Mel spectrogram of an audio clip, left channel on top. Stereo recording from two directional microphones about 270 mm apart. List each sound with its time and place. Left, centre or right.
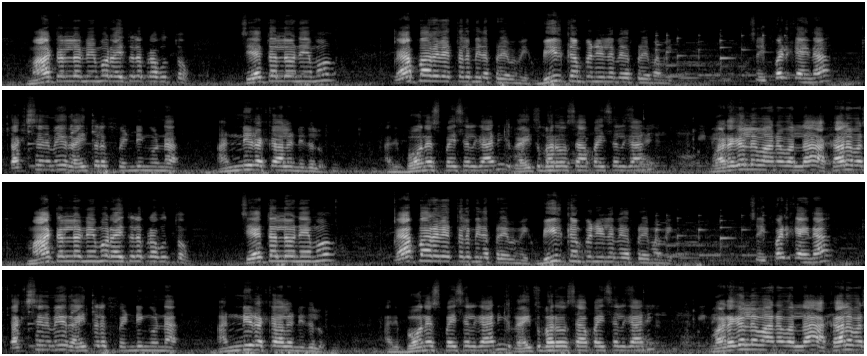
0.3 s speech: centre
6.5 s music: left
7.5 s speech: centre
